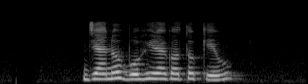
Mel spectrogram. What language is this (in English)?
Bangla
